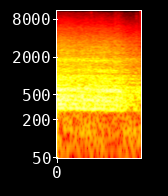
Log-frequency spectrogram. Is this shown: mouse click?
no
